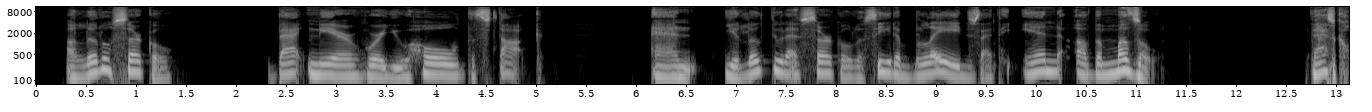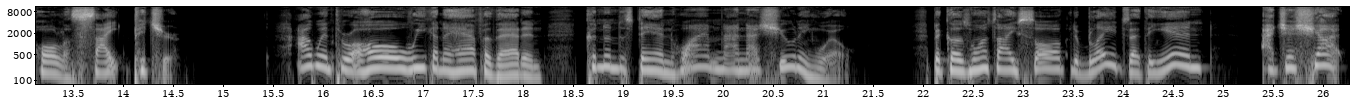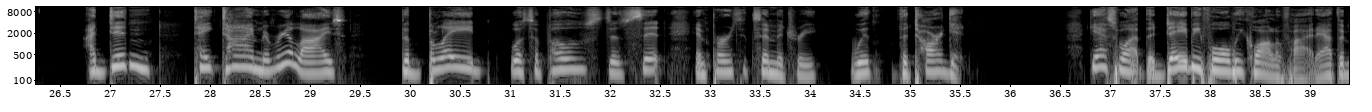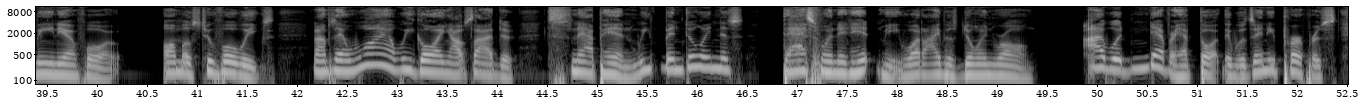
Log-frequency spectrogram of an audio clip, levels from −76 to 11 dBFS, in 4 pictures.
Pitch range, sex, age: 130-190 Hz, male, 50-69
